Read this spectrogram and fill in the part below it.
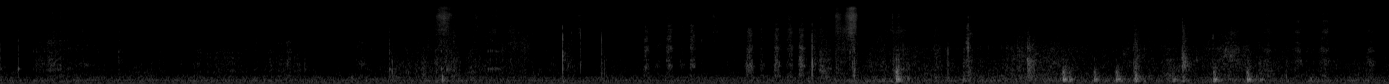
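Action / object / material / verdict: scrape / paper sketchbook page with pencil / paper / none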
